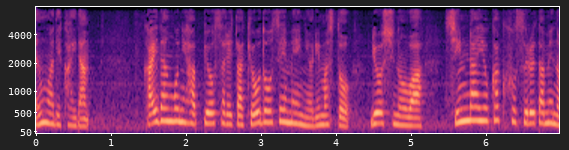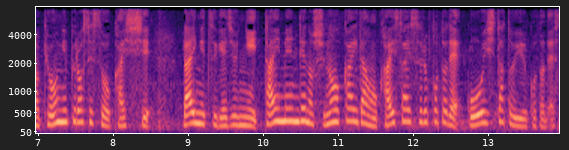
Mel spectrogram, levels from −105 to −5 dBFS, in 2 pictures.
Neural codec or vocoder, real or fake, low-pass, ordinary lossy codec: none; real; 7.2 kHz; none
